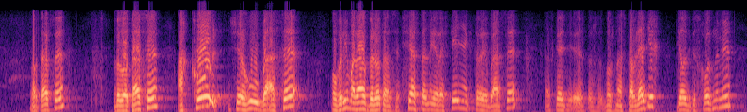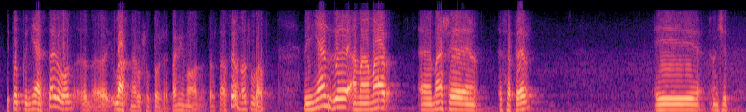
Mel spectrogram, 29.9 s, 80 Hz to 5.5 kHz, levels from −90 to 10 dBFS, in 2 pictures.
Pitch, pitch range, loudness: 140 Hz, 120-175 Hz, -10 LUFS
